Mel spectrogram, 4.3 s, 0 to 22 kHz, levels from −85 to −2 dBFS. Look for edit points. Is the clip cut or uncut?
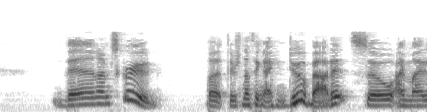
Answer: uncut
